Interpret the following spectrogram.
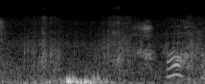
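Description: A boot stepping on iced-over snow, with one crunching footfall about two-thirds of a second in. Near the end comes a short pitched call that rises and falls.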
